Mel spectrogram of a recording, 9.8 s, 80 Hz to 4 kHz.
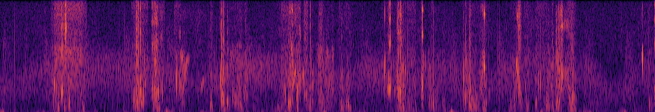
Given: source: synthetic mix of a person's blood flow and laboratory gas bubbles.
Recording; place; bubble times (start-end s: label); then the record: Doppler ultrasound of blood flow; subclavian vein
0.76-1.29 s: bubbles
1.97-2.23 s: bubbles
2.26-2.48 s: bubbles
2.60-3.10 s: bubbles
3.14-3.21 s: bubbles
3.29-3.74 s: bubbles
4.14-5.02 s: bubbles
5.09-5.29 s: bubbles
5.73-6.24 s: bubbles
6.29-6.69 s: bubbles
6.92-7.36 s: bubbles
7.64-7.97 s: bubbles
8.02-8.67 s: bubbles
9.61-9.68 s: bubbles
9.71-9.84 s: bubbles
From the record:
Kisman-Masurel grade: 233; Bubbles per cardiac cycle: several, 3 to 8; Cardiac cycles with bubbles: 50 to 99%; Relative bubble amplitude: loud (0.450 to 0.775); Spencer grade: 3 (all of the cardiac periods contain showers or single bubble signals, but not dominating or overriding the cardiac motion signals); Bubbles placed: anywhere in the cardiac cycle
